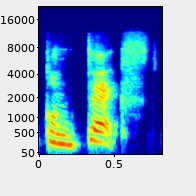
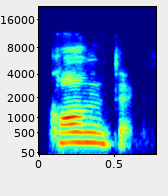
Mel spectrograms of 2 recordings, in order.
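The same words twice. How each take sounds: First: The stress is on the second syllable. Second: The stress is on the first syllable. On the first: The speaker calls it wrong. "It's not context" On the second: The speaker calls it right. "No, context, because it's a noun"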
